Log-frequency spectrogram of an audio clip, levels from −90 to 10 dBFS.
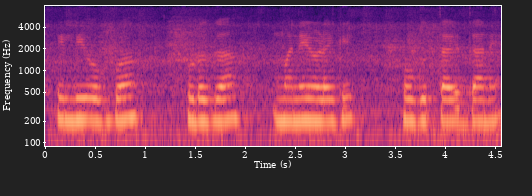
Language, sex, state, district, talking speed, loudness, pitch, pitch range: Kannada, female, Karnataka, Bidar, 80 wpm, -14 LUFS, 200 Hz, 200-205 Hz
